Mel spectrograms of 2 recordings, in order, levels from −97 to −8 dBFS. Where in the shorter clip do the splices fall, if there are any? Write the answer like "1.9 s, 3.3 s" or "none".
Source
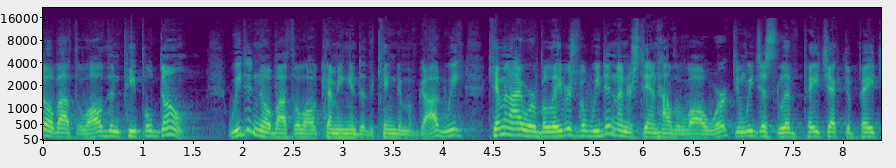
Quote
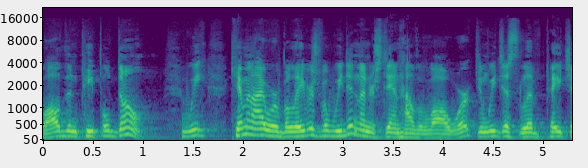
1.4 s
